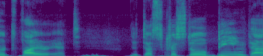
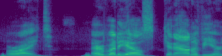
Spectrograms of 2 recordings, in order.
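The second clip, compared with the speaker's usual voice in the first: higher, louder and fast order to clear out; urgent call; 5 semitones higher, 5 dB louder, faster than usual. Acted. Hero telling everyone to get out, fast urgent shout. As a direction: hurry everyone away with a quick shout.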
